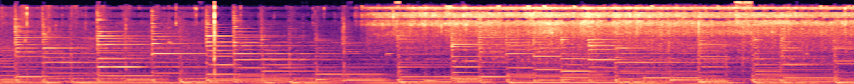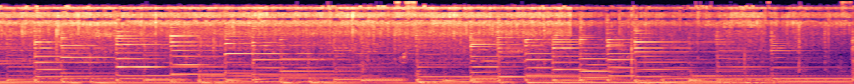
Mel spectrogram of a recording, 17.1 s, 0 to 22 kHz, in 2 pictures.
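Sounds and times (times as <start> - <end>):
background music: 0.0 - 17.0
food sizzling in a pan: 3.6 - 17.0.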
